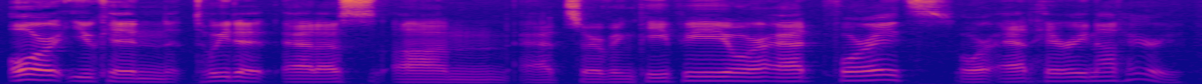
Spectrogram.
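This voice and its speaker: A man chats casually as a podcast co-host, with very lively swings in pitch. He banters in an excitable way and swears freely. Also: moderate pace, clean tone. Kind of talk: casual chat.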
